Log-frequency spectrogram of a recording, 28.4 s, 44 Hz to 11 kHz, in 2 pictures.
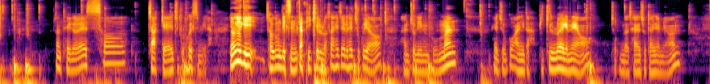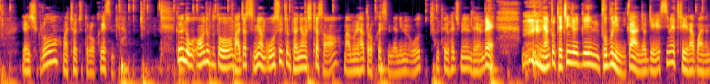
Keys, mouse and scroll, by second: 0.0 alt+click, 0.4 q, 0.6 alt+click, 0.6 q, 0.8 click, 1.9 r, 2.7 middle click, 3.5 middle click, 3.5 z, 6.3 b, 7.3 alt+click, 7.5 alt+click, 7.5 4, 8.1 alt+click, 8.2 alt+4, 8.4 5, 9.7 b, 9.8 middle click, 12.5 click, 13.5 click, 15.0-17.8 alt+drag, 18.1 click, 18.5 click, 19.3 right click, 19.7 right click, 19.8 click, 20.6 alt+middle click, 20.6 click, 20.8 alt+click, 21.3 alt+click, 21.3 alt+middle click, 21.5 alt+click, 21.9 right click, 22.9 alt+click, 28.2 click.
